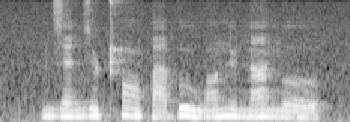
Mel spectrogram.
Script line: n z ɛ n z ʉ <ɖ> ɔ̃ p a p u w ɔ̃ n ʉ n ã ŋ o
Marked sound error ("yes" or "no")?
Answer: yes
